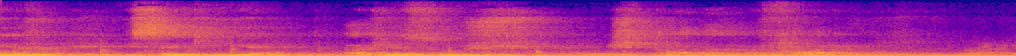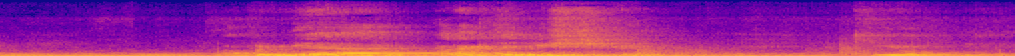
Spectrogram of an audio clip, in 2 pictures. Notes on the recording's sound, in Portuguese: As mensagens foram gravadas na Igreja Batista Central em Jardim Amendoeira, São Gonçalo - RJ.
